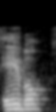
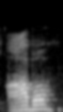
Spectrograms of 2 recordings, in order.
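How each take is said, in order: First: The name is said with English pronunciation. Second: The name is said with Argentinian pronunciation. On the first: "his last name was Abel" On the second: "over in areas of Europe like Argentina, they tend to pronounce it as Abel"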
